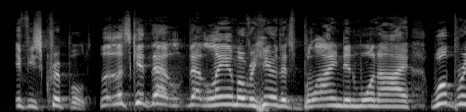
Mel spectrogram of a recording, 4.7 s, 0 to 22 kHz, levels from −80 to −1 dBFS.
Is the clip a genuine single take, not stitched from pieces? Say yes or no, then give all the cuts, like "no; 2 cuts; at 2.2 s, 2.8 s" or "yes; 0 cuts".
no; 1 cut; at 1.0 s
